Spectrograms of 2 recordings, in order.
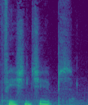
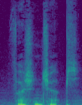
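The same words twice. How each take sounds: First: It is said in an Australian accent. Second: It is said in a New Zealand accent.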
